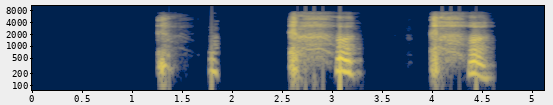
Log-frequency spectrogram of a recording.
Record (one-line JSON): {"three_cough_length": "5.1 s", "three_cough_amplitude": 17717, "three_cough_signal_mean_std_ratio": 0.33, "survey_phase": "beta (2021-08-13 to 2022-03-07)", "age": "65+", "gender": "Female", "wearing_mask": "No", "symptom_none": true, "smoker_status": "Ex-smoker", "respiratory_condition_asthma": false, "respiratory_condition_other": false, "recruitment_source": "REACT", "submission_delay": "1 day", "covid_test_result": "Negative", "covid_test_method": "RT-qPCR"}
